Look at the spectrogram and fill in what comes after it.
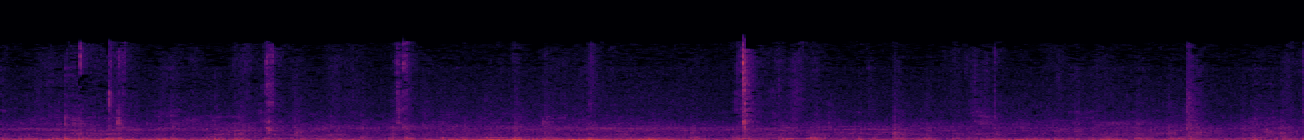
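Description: Close-miked eating by hand: chewing and lip-smacking, with a handful of sharp, irregular mouth clicks over a steady low rumble.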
